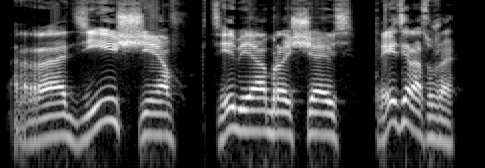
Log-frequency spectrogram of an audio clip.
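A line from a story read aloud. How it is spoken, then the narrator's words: Barking. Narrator (Russian): рявкнул отец Гордоний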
